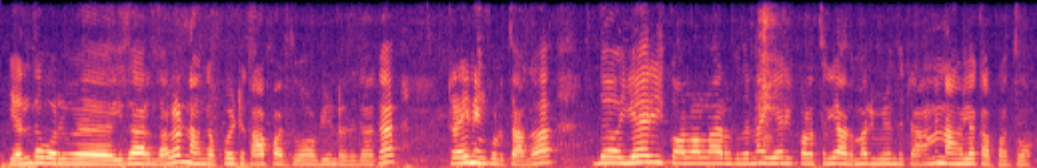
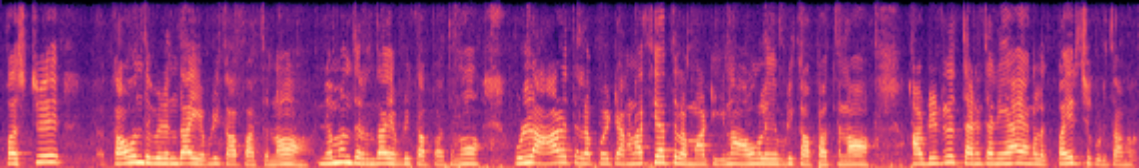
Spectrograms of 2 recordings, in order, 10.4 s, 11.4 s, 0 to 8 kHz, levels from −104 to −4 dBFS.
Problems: constant background noise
